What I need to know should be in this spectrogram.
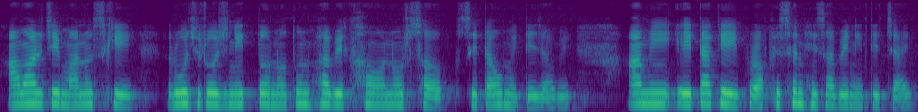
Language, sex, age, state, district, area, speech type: Bengali, female, 45-60, West Bengal, Hooghly, rural, spontaneous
